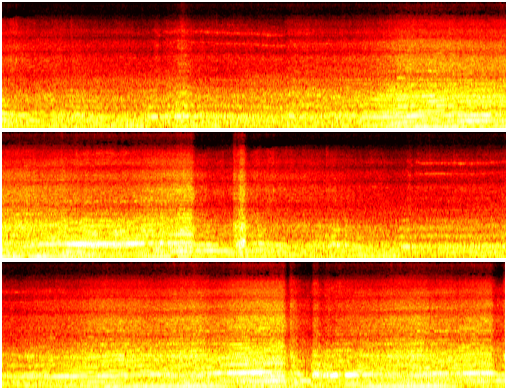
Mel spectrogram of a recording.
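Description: A Plymouth Barracuda race car engine in a racing video game, a continuous loud roar rising and falling through gear changes, with brief sharp clicks at a few moments.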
